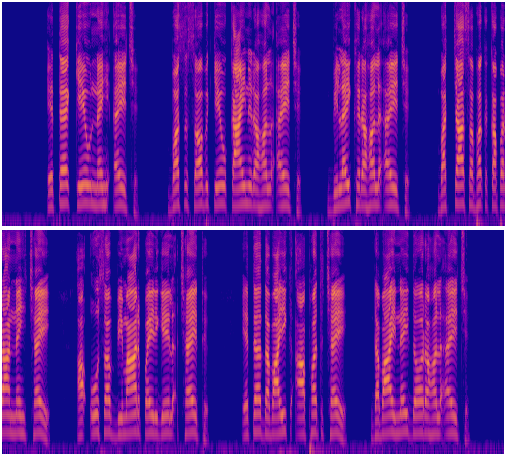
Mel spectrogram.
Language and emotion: Maithili, neutral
